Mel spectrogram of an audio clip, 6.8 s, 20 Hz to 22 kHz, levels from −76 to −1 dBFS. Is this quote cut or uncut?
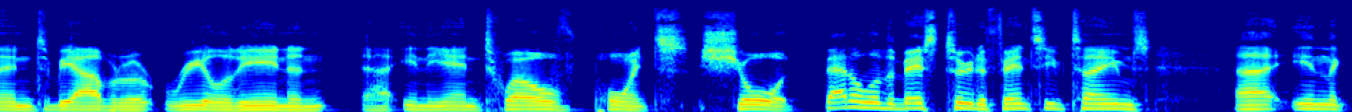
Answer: cut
